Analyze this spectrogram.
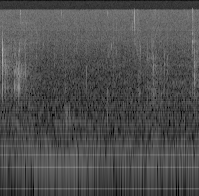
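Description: A man slurps a drink through a straw.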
